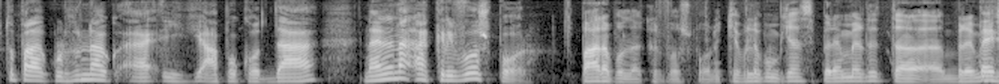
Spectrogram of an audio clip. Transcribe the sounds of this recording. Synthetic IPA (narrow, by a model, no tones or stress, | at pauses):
t̪opɐɾɐko̞luθunɐɐpo̞ko̞nd̪ɐ | nɐineenɐɐkɾivo̞spo̞̰ɾ | pɐɾɐpo̞liɐkɾivo̞spo̞̰ɾcevle̞pumpçɐst̪i̥bɾemeɾt̪ɐbɾeme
